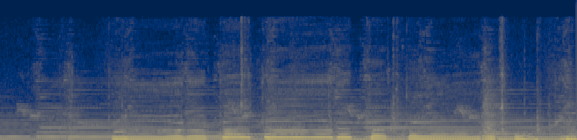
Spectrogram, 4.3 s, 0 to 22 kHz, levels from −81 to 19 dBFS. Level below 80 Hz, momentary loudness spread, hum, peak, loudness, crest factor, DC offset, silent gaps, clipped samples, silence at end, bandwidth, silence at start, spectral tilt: -56 dBFS; 10 LU; none; -2 dBFS; -16 LUFS; 14 dB; under 0.1%; none; under 0.1%; 0 s; 18 kHz; 0 s; -5.5 dB/octave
